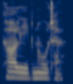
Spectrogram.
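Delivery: usual speaking voice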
